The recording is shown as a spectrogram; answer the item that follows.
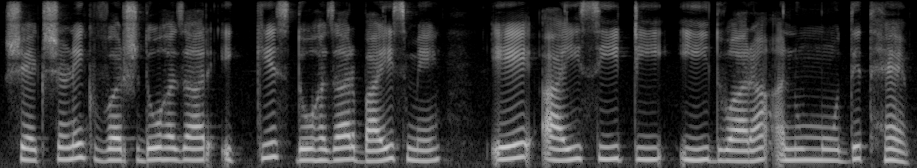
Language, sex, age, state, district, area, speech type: Hindi, female, 45-60, Rajasthan, Jaipur, urban, read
